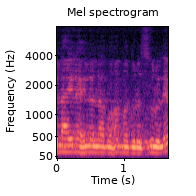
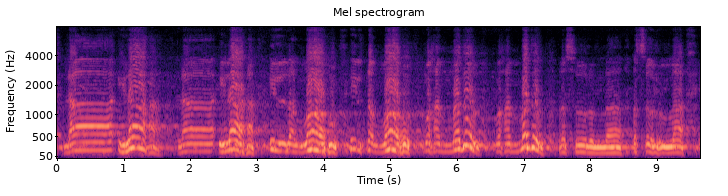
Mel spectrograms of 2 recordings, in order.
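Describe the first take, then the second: First: Fast and run together, the way most Bengalis mumble লা ইলাহা ইল্লাল্লাহ মুহাম্মাদুর রাসূলুল্লাহ; sloppy everyday recitation. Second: Slow and deliberate, every sound of লা ইলাহা ইল্লাল্লাহু মুহাম্মাদুর রাসূলুল্লাহ drawn out clearly; careful correct recitation. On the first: Preacher mocking how ordinary people rush the kalema, quick and slurred. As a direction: rattle off লা ইলাহা ইল্লাল্লাহ with slurred, careless sounds. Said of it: "স্বাভাবিকভাবে বাঙালি কেমনে বলবে".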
